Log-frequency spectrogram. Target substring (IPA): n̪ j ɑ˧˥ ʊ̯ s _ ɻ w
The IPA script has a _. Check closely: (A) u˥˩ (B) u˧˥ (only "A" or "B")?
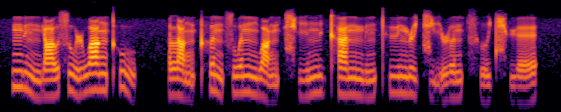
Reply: A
